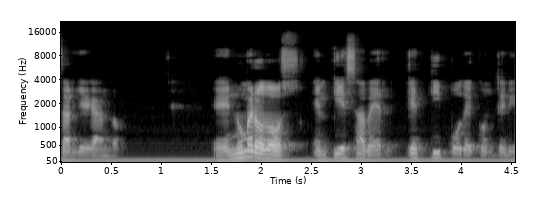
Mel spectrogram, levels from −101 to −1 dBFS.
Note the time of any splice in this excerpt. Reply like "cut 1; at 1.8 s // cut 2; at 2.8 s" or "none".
cut 1; at 2.5 s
